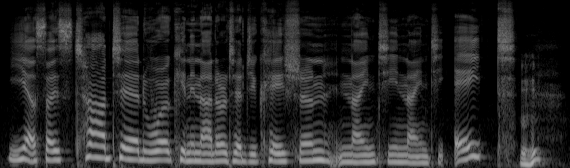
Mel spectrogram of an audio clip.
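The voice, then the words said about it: Antiguan Caribbean accent. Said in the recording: “You have a wonderful accent ... Antigua accent, or an Antiguan accent, is a beautiful accent.”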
